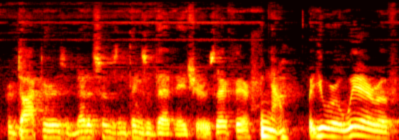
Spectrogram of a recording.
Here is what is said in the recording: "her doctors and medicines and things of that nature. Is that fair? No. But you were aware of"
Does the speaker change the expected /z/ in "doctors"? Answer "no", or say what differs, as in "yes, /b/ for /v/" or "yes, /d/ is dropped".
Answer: no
